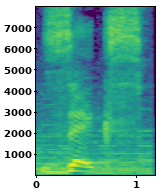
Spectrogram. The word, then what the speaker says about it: sechs: Now we have 2 S in this word, but one is pronounced Z and the other is pronounced S. Why is it like that? When you have S starting a word or the syllable of a word, it is not pronounced S. It is pronounced Z, like a Z sound.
